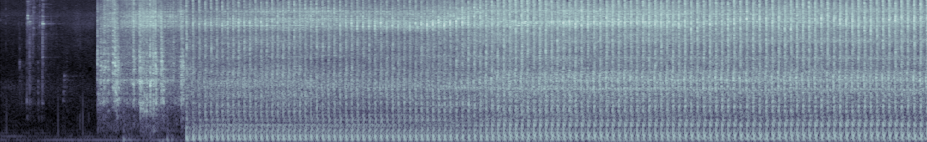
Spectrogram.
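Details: Engine cranks briefly and catches into a loud, raw, rapid puffing rattle because the exhaust manifold pipe has snapped before the muffler.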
